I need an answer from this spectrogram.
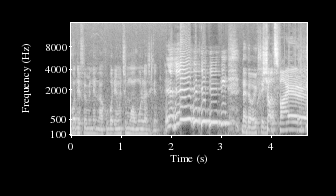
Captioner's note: laughs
